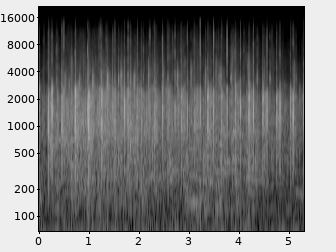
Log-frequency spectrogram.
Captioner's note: applause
